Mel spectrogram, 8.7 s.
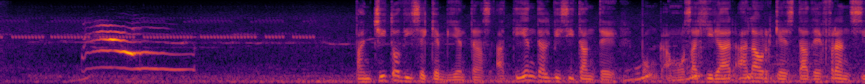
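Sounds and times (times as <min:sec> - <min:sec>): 
cat meowing: 0:00.8 - 0:02.0
speech: 0:03.6 - 0:08.6.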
